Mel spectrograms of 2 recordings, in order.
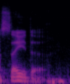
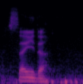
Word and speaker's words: seder: Hebrew, it could be seder, like seder olam, seder. But in English pronunciation, it's a seder, seder. I don't know why, how it became seder. But anyway, in English pronunciation, it's a Passover seder.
